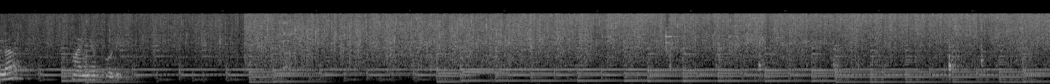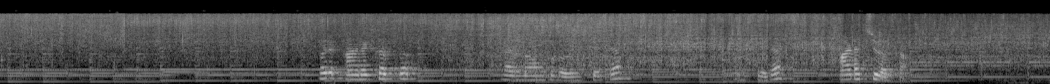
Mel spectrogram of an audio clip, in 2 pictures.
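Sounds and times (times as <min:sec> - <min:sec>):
food sizzling in oil: 0:00.0 - 0:21.0
spatula stirring: 0:00.5 - 0:19.4.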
